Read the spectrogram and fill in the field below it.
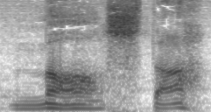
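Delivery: a meek servant's "Master." with a rising finish; submissive servant. Retold or imitated. Imagined Jesus dutifully to his master: soft, meek. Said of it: "It's not almost like, "I'm doing your will".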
